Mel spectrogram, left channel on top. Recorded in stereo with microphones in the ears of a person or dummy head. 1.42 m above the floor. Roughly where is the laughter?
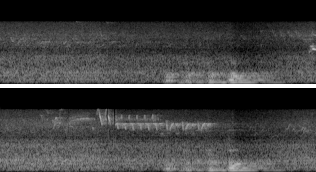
Right.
